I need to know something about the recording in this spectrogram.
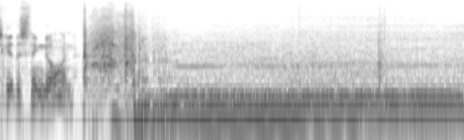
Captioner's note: car starts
